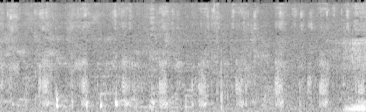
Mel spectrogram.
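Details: A Weimaraner mother, asleep while nursing her litter of five-day-old puppies, snores with soft, raspy breaths in uneven bursts.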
